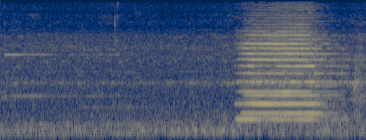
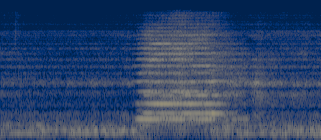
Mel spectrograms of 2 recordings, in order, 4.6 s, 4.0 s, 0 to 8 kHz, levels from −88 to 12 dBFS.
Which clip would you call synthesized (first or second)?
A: second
